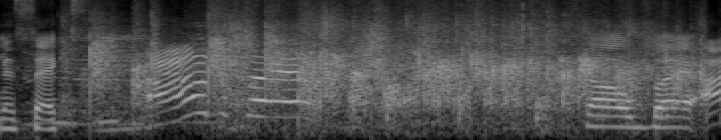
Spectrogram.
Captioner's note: audience applauding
